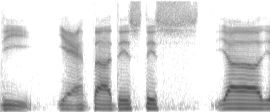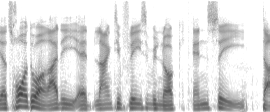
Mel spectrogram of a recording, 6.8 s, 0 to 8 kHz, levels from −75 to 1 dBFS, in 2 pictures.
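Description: At 4.39 s, between "du har ret i" and "langt de fleste vil", and again from 6.34 to 6.45 s, concealed Bluetooth headset packet loss occurs. The receiver patched each gap by repeating recent waveform. The first is a brief gap of about 15 ms. The second, about 68 ms lost in short bursts, is spread over about 0.1 s.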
